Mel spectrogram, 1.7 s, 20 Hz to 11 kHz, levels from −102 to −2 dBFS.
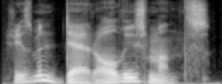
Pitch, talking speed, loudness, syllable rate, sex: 115 Hz, 250 wpm, -15 LUFS, 5.3 syllables/s, male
